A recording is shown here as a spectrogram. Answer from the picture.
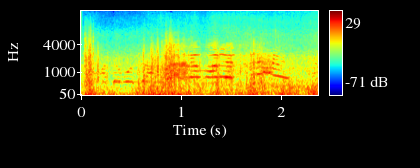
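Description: Heavy storm wind buffeting the microphone in loud, uneven gusts, with a dense rumble underneath.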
